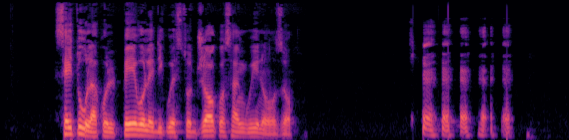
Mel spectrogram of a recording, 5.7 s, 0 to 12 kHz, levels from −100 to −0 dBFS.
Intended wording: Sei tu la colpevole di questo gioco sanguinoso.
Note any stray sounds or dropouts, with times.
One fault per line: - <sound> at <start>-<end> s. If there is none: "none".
- laugh at 4.1-5.2 s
